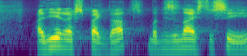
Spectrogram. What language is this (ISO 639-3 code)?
eng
